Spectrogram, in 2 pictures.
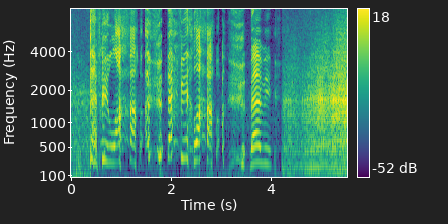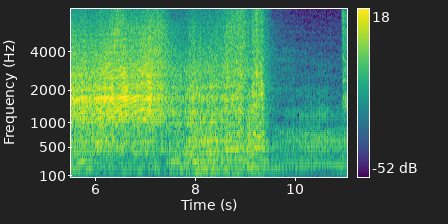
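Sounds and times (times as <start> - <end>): car engine accelerating hard: 4.2 - 11.0.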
